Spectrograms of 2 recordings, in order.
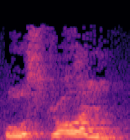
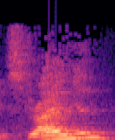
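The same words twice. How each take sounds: First: "Australian" in full as "Aw-stry-lian"; broad dialect form. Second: "Australian" said as "Straylian", no opening vowel; contracted dialect form. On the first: Contrasting two dialect forms, "Australian" as broad "Aw-stry-lian". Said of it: "or you can be". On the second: Contrasting two dialect forms, "Australian" as short "Straylian". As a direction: drop the first syllable of "Australian". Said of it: "depending on the Australian dialect". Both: Shown as a demonstration.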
